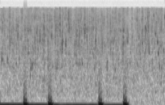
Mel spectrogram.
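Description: Deep bass thumps in pairs, like a heartbeat, about a second apart, over a low steady drone that cuts off near the end: an added soundtrack over the end card.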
